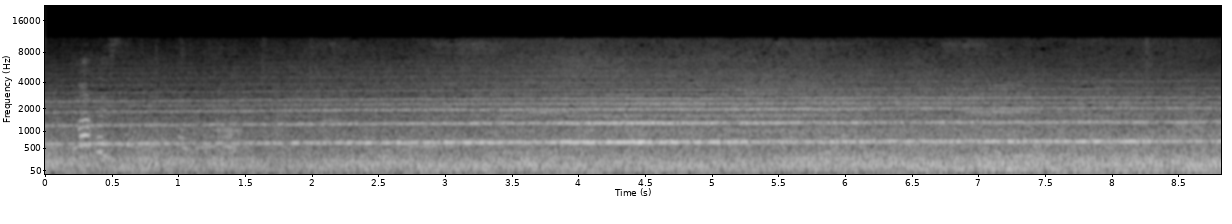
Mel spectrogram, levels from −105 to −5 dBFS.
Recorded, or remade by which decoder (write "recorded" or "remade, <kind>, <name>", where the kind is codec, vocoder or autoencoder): recorded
